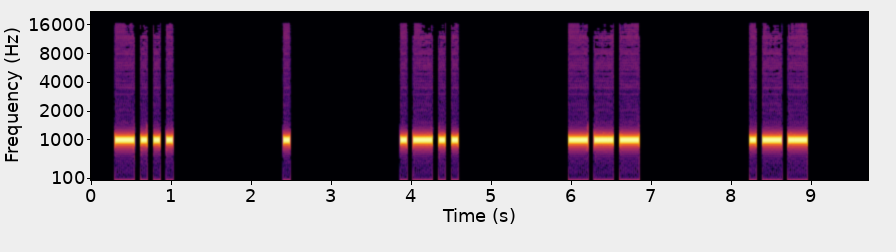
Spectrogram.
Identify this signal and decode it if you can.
Morse code, heard as a keyed tone, about 15 wpm, spaced as for 5 wpm, 1000 Hz. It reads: BELOW
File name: qotdfiles / 5wpm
